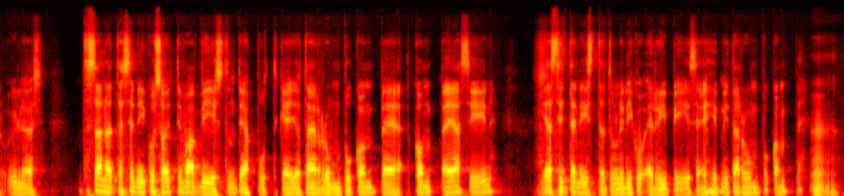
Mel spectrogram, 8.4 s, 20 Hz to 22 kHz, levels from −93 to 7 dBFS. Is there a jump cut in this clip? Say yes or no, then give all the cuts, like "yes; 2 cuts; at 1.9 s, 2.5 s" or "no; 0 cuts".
no; 0 cuts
